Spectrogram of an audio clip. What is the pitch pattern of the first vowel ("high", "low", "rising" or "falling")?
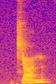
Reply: rising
